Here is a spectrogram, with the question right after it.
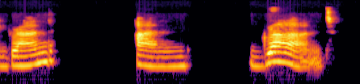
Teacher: we have to prolong a little bit more the sound of the ah at the end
